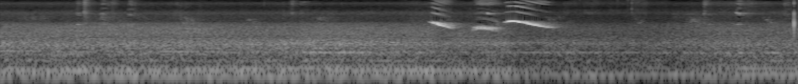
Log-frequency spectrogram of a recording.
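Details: A green-winged saltator, just through its moult, gives three ringing whistled notes in quick succession, the last a long downward slur, against constant low noise.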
